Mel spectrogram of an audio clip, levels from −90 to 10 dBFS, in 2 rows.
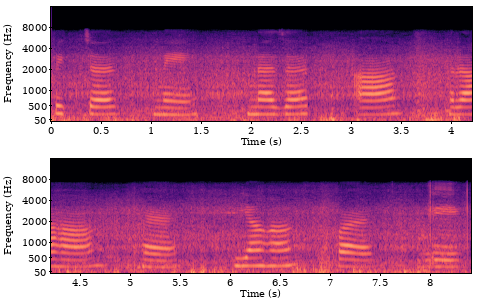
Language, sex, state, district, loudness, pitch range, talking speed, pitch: Hindi, male, Chandigarh, Chandigarh, -16 LUFS, 220-240 Hz, 70 wpm, 230 Hz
